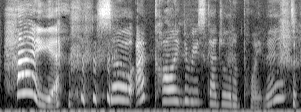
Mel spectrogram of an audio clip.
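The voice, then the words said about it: Bright customer-service phone voice. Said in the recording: “my customer service / talking on the phone voice ... Like, that's not how I talk.”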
